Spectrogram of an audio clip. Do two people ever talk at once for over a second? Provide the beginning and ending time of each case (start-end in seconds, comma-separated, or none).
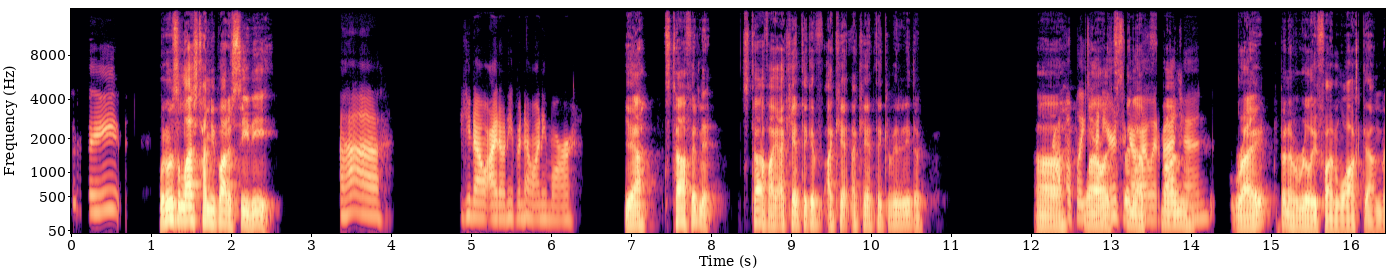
12.2-14.1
